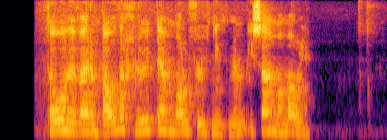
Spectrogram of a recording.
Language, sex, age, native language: Icelandic, female, 40-49, Icelandic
